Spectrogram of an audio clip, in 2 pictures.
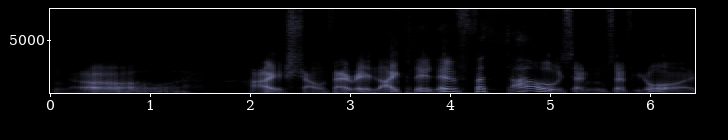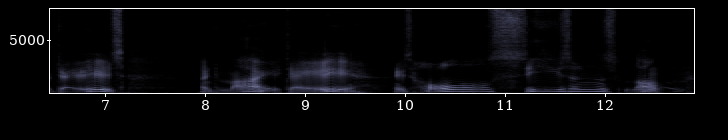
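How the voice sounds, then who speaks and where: A man acts out a huge old storybook oak tree. It talks with enormous slowness, grave and pitying, its pitch rising and sinking widely in a dry recording. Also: lively intonation, a bit bright, dry recording, heavily acted. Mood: grave, patient. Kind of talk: storybook character voice.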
